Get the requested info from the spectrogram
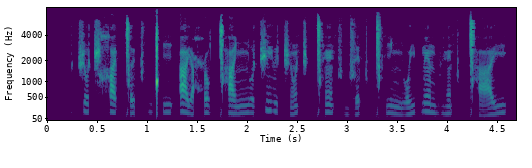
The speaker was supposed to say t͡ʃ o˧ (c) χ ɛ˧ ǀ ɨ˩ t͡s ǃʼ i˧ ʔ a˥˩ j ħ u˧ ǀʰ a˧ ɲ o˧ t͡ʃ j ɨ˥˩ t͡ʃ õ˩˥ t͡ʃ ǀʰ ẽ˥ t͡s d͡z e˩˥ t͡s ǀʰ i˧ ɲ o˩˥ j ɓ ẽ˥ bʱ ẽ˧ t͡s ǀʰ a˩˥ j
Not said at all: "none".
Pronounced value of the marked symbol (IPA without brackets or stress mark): t͡ʃ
